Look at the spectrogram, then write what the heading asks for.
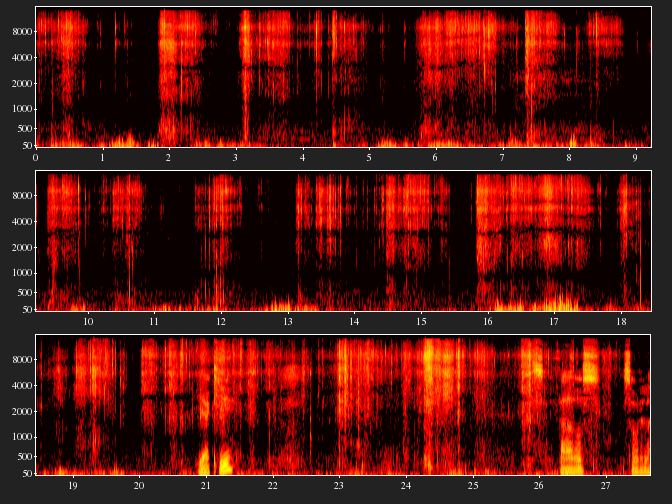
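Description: Dry leaves crunch and crumple in irregular bursts, a steady crinkly rustle with sharper crackles scattered throughout, as if being handled or stepped through.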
